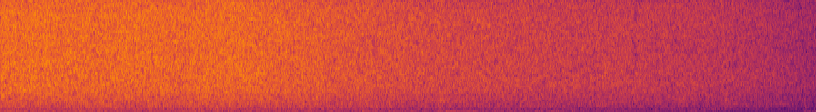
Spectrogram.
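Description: A steady rushing noise with no tone or rhythm in it, fading out gradually across the few seconds.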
